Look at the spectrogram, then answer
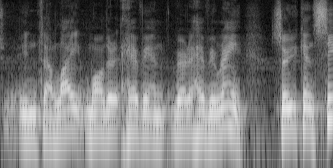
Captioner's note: none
